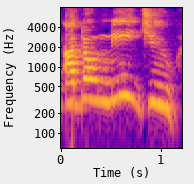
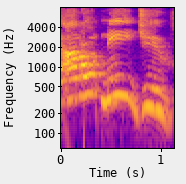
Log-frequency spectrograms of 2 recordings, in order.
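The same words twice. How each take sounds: First: "I don't need you" said slowly, each word laid down firmly; slow it right down so it lands; slow and emphatic. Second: Said in the usual way. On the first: Real, not acted. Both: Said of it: "That's the thing".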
